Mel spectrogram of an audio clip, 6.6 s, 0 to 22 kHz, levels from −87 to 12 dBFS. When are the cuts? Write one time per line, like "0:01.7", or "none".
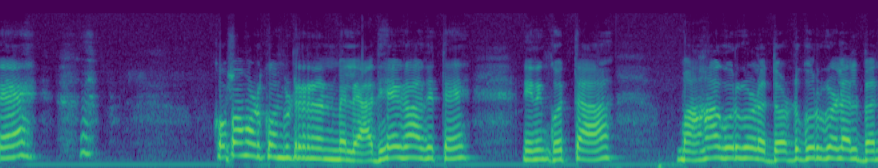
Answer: none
